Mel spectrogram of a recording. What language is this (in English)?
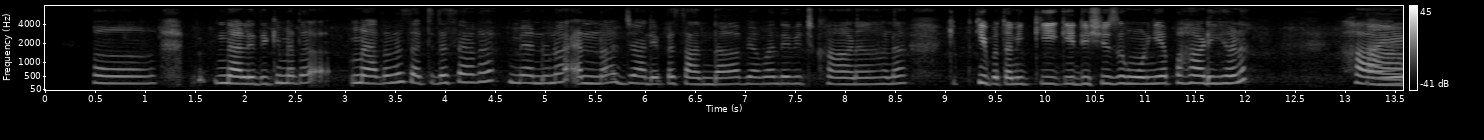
Punjabi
